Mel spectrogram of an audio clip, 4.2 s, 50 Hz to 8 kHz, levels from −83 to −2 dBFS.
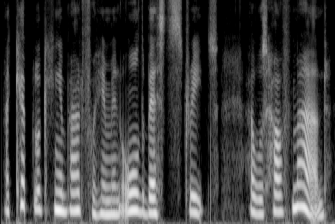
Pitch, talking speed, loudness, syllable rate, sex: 220 Hz, 215 wpm, -17 LUFS, 4.7 syllables/s, female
